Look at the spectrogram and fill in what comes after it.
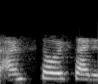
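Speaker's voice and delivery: usual speaking voice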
